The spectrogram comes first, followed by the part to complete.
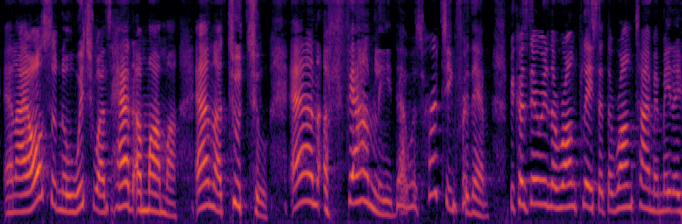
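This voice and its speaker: A middle-aged or older woman, giving a motivational storytelling speech in an earnest, deliberate way with dramatic pauses. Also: on the high side, a bit bright. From Hawaii. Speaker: speaker at a women's conference.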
